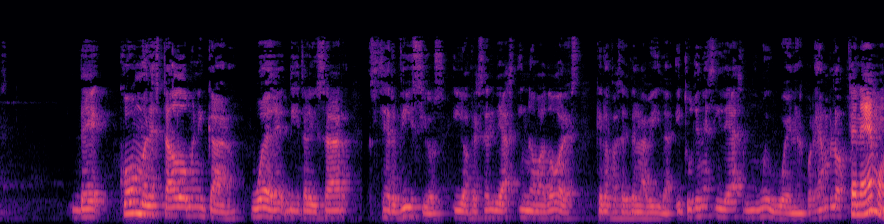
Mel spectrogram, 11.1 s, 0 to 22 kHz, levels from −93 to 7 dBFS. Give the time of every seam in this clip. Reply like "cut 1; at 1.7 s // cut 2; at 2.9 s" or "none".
cut 1; at 3.1 s // cut 2; at 4.5 s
